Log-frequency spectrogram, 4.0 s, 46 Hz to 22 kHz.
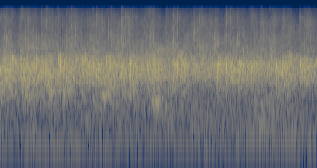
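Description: Crowd cheering and applauding after a SpaceX Falcon 9 booster touchdown on a Starlink mission, a dense, steady roar of claps and shouts that holds throughout at full level.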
